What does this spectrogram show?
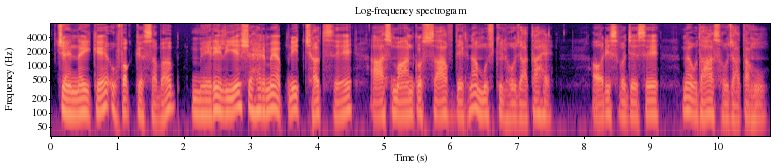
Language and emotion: Urdu, sad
